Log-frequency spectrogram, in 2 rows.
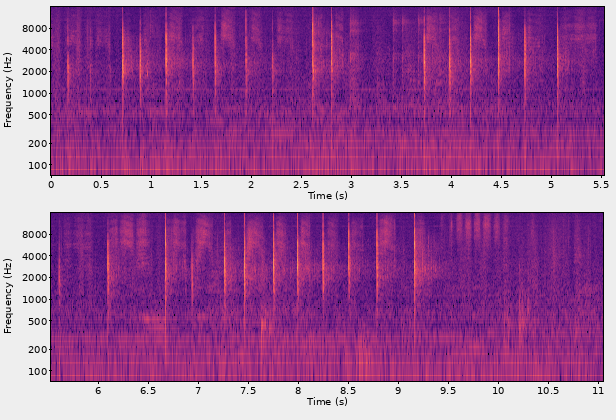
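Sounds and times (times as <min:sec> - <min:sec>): chalk tapping on blackboard: 0:00.0 - 0:10.0.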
